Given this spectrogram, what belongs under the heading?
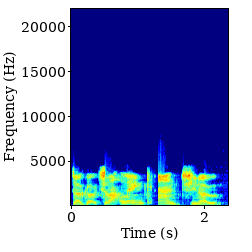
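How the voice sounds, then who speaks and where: A man's voice: a little high, animated, a little slow, phone-quality sound, over music. A man hosting a casual debate show, chatting and bantering with his co-host. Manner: bantering, mock-indignant when interrupted. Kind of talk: casual podcast chat.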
